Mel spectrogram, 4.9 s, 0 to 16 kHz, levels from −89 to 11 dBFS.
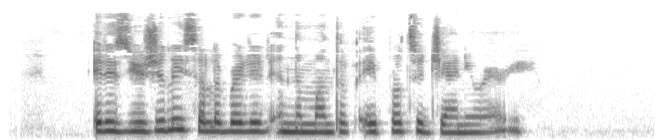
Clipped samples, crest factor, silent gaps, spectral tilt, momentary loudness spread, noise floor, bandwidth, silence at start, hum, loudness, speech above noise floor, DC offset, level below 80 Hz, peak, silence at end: under 0.1%; 18 dB; none; -4.5 dB/octave; 8 LU; -73 dBFS; 11.5 kHz; 0.7 s; none; -24 LUFS; 49 dB; under 0.1%; -76 dBFS; -8 dBFS; 1 s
